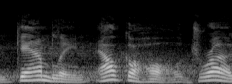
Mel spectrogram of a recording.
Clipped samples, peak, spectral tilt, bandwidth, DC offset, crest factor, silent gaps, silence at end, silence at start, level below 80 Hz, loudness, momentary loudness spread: under 0.1%; -4 dBFS; -7 dB/octave; 10.5 kHz; under 0.1%; 16 dB; none; 0 s; 0 s; -60 dBFS; -21 LUFS; 7 LU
